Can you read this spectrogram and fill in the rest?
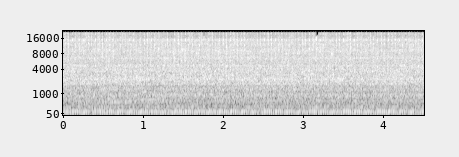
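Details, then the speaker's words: Chevrolet K5 Blazer V8 first runs after restoration, coolant about 145, restarted after fixing a loose spark plug thought to cause a puffing noise: steady, even idle with no puffing or ticking; normal idle. "let's start it again make sure that uh noise went away I think it was just that one loose spark plug and uh see what the idle is going to do now that we got that hole plugged"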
